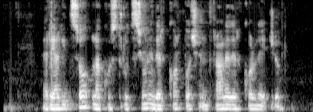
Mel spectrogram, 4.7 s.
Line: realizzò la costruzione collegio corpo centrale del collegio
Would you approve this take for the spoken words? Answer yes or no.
no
